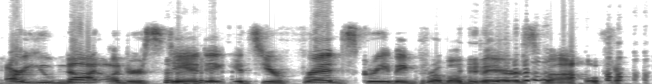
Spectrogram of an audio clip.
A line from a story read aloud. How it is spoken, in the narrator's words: he does the doctor scream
